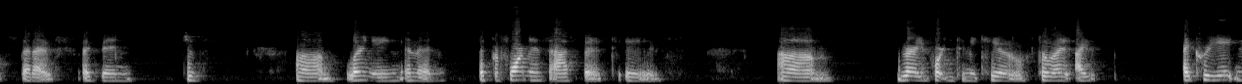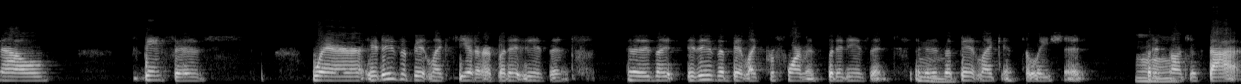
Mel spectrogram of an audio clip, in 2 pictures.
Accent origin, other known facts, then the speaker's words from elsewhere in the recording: Brazil; moved away as an adult; also born or lived in Boston; now in Los Angeles, United States; I'm Latina from Brazil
